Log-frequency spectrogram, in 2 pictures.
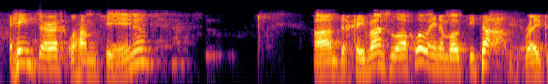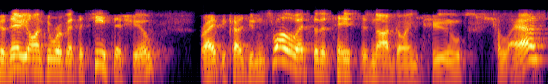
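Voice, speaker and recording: A man teaching a casual Torah class, halting with many fillers, reading Hebrew text aloud and translating it. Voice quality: booming voice. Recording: tinny phone-like line.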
